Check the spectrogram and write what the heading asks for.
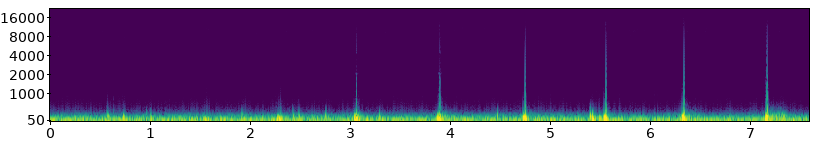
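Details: Korotkoff sounds as heard while measuring blood pressure; headphones recommended for listening.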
